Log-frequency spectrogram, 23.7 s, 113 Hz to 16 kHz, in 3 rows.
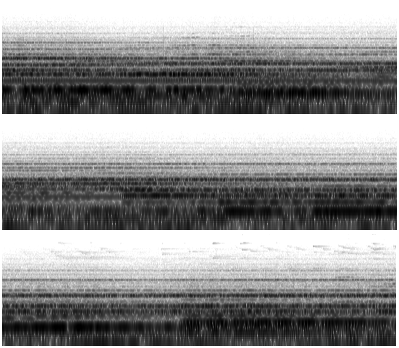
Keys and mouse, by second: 2.0 click, 3.6 click, 3.8 click, 4.9 click, 5.2 drag, 5.9 click, 6.7 Delete, 8.1 click, 8.7 click, 9.9 click, 10.7 click, 12.1 click, 13.4 click, 15.0 click, 15.9 click, 16.1 click, 17.0 click, 17.1 click, 20.9 click, 21.2 click.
